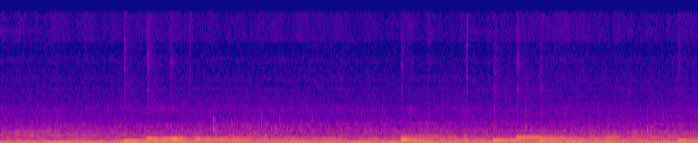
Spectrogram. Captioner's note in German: Wasserspritzen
